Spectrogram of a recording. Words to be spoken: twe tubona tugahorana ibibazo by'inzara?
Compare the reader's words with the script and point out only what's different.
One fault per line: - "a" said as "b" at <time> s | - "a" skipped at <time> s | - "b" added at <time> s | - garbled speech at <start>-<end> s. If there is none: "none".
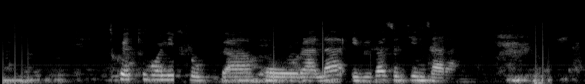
none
